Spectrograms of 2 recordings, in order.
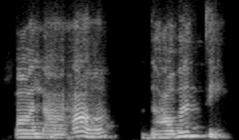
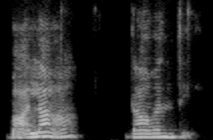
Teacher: When Visarga preceded by A and followed by soft consonant or a vowel, then Visarga is dropped. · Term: Visarga simply dropped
